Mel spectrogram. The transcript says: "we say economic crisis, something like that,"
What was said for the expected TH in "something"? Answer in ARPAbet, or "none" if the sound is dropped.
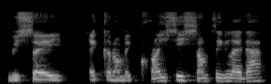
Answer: TH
